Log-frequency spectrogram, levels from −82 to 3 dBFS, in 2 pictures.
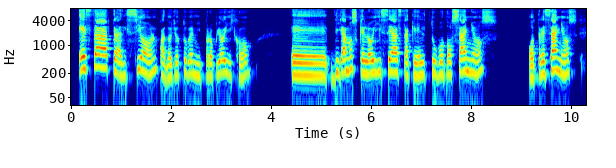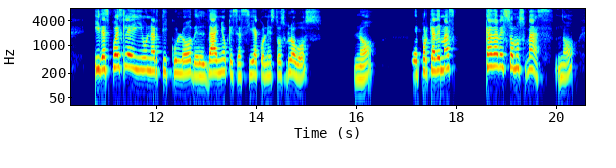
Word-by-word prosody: esta 275 Hz, +2 st, +5 dB
tradición, 210 Hz, +3 st, -3 dB
cuando 165 Hz, -6 st, -4 dB
yo 180 Hz, +2 st, -9 dB
tuve 195 Hz, +1 st, -7 dB
mi 180 Hz, -2 st, -9 dB
propio 180 Hz, +4 st, -4 dB
hijo, 185 Hz, +1 st, -8 dB, 0.8 s
eh, 180 Hz, -2 st, +1 dB
digamos 220 Hz, +8 st, -1 dB
que 210 Hz, -2 st, -1 dB
lo 200 Hz, +1 st, +2 dB
hice 220 Hz, +1 st, -2 dB
hasta 215 Hz, -4 st, 0 dB
que 180 Hz, -1 st, -4 dB
él 185 Hz, 0 st, -5 dB
tuvo 190 Hz, 0 st, -6 dB
2 185 Hz, +2 st, -4 dB
años, 220 Hz, +1 st, -3 dB, 0.6 s
o 155 Hz, 0 st, -3 dB
3 195 Hz, +3 st, -3 dB
años, 205 Hz, -4 st, +1 dB, 0.6 s
y 255 Hz, 0 st, +2 dB
después 265 Hz, +4 st, +5 dB
leí 275 Hz, -4 st, +4 dB
un 245 Hz, -1 st, -1 dB
artículo 215 Hz, -3 st, -1 dB
del 175 Hz, -2 st, -3 dB
daño 210 Hz, +1 st, +4 dB
que 195 Hz, -, -6 dB
se 180 Hz, -1 st, -5 dB
hacía 185 Hz, +2 st, -3 dB
con 175 Hz, -1 st, -4 dB
estos 175 Hz, 0 st, -7 dB
globos, 185 Hz, -5 st, -3 dB, 0.6 s
¿no? 150 Hz, +4 st, -4 dB, 0.7 s
Eh, 200 Hz, 0 st, 0 dB
porque 225 Hz, +1 st, +3 dB
además 250 Hz, +3 st, +4 dB, 0.6 s
cada 300 Hz, +1 st, +7 dB
vez 295 Hz, -1 st, +1 dB
somos 275 Hz, -2 st, +1 dB
más, 255 Hz, -1 st, -3 dB
¿no? -, -, -9 dB
205 Hz, 130 wpm, -22 LUFS, 180-240 Hz, 0.8 s, cada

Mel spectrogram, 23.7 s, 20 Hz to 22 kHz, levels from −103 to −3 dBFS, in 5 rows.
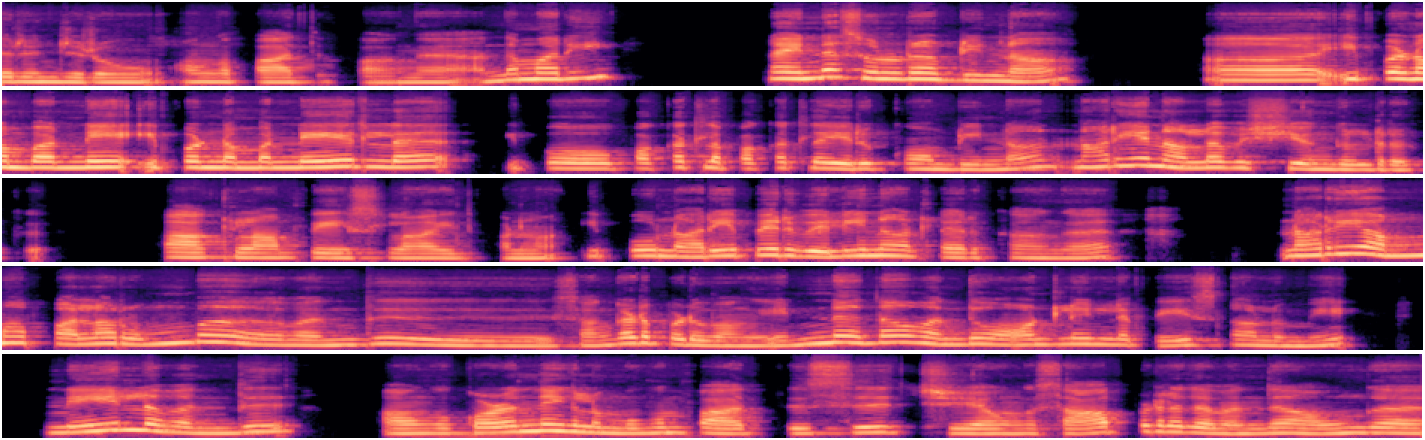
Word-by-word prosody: தெரிஞ்சிரும், 175 Hz, -2 st, -2 dB
அவங்க 180 Hz, 0 st, -4 dB
பார்த்துப்பாங்க." 170 Hz, 0 st, -5 dB, 0.2 s
அந்த 220 Hz, +7 st, -2 dB
மாரி. 280 Hz, +3 st, +3 dB, 0.6 s
நான் 300 Hz, 0 st, +6 dB
என்ன 365 Hz, +4 st, +5 dB
சொல்றேன் 285 Hz, -1 st, +5 dB
அப்படின்னா, 220 Hz, -6 st, 0 dB, 0.6 s
ஆ -, -, -1 dB, 0.4 s
இப்ப 295 Hz, +1 st, +3 dB
நம்ம 265 Hz, -1 st, +6 dB
நே 275 Hz, -, +8 dB, 0.2 s
இப்ப 270 Hz, -, -1 dB
நம்ம 255 Hz, 0 st, +3 dB
நேர்ல 290 Hz, 0 st, +5 dB, 0.4 s
இப்போ 240 Hz, -, -6 dB, 0.3 s
பக்கத்தில 260 Hz, +3 st, -2 dB
பக்கத்தில 250 Hz, +2 st, -4 dB
இருக்கோம் 220 Hz, 0 st, -2 dB
அப்படிடீன்னா 200 Hz, +2 st, -3 dB, 0.2 s
நெறைய 335 Hz, +5 st, +2 dB
நல்ல 260 Hz, 0 st, +3 dB
விஷயங்கள் 215 Hz, -6 st, -1 dB
இருக்கு. 180 Hz, +1 st, -7 dB, 0.5 s
பார்க்கலாம், 195 Hz, -2 st, 0 dB
பேசலாம், 180 Hz, -1 st, -3 dB
இது 170 Hz, -, -13 dB
பண்ணலாம். 170 Hz, 0 st, -6 dB
இப்போ 250 Hz, +1 st, -2 dB
நெறைய 245 Hz, +4 st, +2 dB
பேர் 280 Hz, -2 st, +3 dB
வெளிநாட்டில 245 Hz, -2 st, +1 dB
இருக்காங்க. 180 Hz, -2 st, -8 dB, 0.7 s
நெறைய 305 Hz, +6 st, +2 dB
அம்மா 265 Hz, +3 st, +2 dB
அப்பாலாம் 255 Hz, -1 st, 0 dB
ரொம்ப 280 Hz, +7 st, +1 dB, 0.3 s
வந்து 220 Hz, +5 st, -3 dB, 0.6 s
சங்கடப்படுவாங்க. 205 Hz, -4 st, -1 dB
என்னதான் 300 Hz, +3 st, +2 dB
வந்து 245 Hz, 0 st, -1 dB
ஆன்லைன்ல 230 Hz, 0 st, -2 dB
பேசினாலுமே, 205 Hz, -2 st, -5 dB, 0.5 s
நேர்ல 310 Hz, +5 st, +5 dB
வந்து 205 Hz, +4 st, -2 dB, 0.4 s
அவங்க 195 Hz, 0 st, 0 dB
குழந்தைகள 255 Hz, +3 st, +4 dB
முகம் 215 Hz, +2 st, -3 dB
பார்த்து, 190 Hz, 0 st, -1 dB
சிரிச்சு, 230 Hz, -1 st, -2 dB
அவங்க 190 Hz, 0 st, -4 dB
சாப்பிடுறத 235 Hz, +3 st, +1 dB
வந்து 190 Hz, +3 st, -2 dB
அவங்க 210 Hz, +4 st, -2 dB
225 Hz, 140 wpm, -20 LUFS, 190-265 Hz, 0.7 s, நே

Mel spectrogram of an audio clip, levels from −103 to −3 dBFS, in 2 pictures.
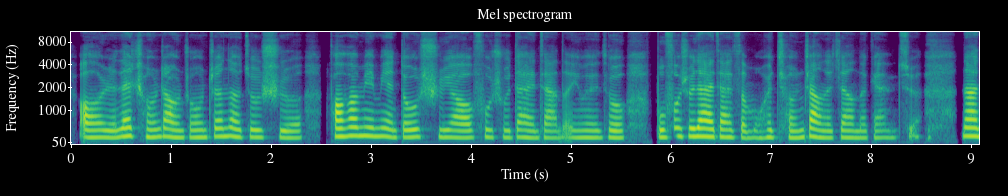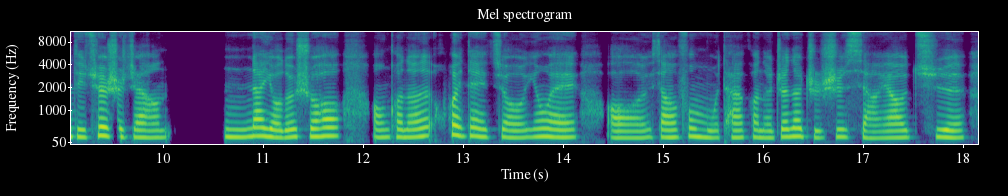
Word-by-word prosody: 呃， 210 Hz, 0 st, +4 dB
人 205 Hz, +1 st, +1 dB
在 245 Hz, +1 st, +6 dB
成 220 Hz, -2 st, -2 dB
长 220 Hz, -3 st, +3 dB
中 210 Hz, 0 st, -1 dB
真 235 Hz, +1 st, 0 dB
的 240 Hz, -2 st, +2 dB
就 215 Hz, 0 st, -2 dB
是 200 Hz, -1 st, -3 dB, 0.3 s
方 235 Hz, 0 st, +7 dB
方 255 Hz, 0 st, +5 dB
面 250 Hz, -1 st, +2 dB
面 235 Hz, -3 st, +1 dB
都 215 Hz, +1 st, +1 dB
是 220 Hz, -1 st, -4 dB
要 200 Hz, -1 st, +2 dB
付 215 Hz, +1 st, -5 dB
出 205 Hz, -1 st, -6 dB
代 210 Hz, -1 st, -1 dB
价 195 Hz, 0 st, -3 dB
的， 195 Hz, -, -8 dB
因 205 Hz, 0 st, -4 dB
为 200 Hz, 0 st, -2 dB
就 200 Hz, -1 st, -1 dB, 0.3 s
不 215 Hz, -, +2 dB
付 245 Hz, +3 st, -2 dB
出 235 Hz, 0 st, +3 dB
代 235 Hz, -1 st, +8 dB
价 220 Hz, -1 st, +1 dB
怎 200 Hz, -2 st, -3 dB
么 195 Hz, 0 st, -7 dB
会 215 Hz, +2 st, -1 dB
成 200 Hz, 0 st, -2 dB
长 220 Hz, -1 st, +4 dB
的 200 Hz, -1 st, -2 dB
这 210 Hz, +1 st, -6 dB
样 200 Hz, -1 st, 0 dB
的 195 Hz, -, -4 dB
感 200 Hz, 0 st, -9 dB
觉， 225 Hz, +2 st, -12 dB, 0.4 s
那 245 Hz, -1 st, +7 dB
的 225 Hz, -2 st, 0 dB
确 255 Hz, +5 st, +3 dB
是 230 Hz, -2 st, -2 dB
这 215 Hz, 0 st, -3 dB
样。 205 Hz, 0 st, -1 dB, 0.6 s
嗯， 220 Hz, 0 st, 0 dB
那 245 Hz, 0 st, +4 dB
有 215 Hz, -3 st, +3 dB
的 220 Hz, +2 st, +2 dB
时 230 Hz, +1 st, -1 dB
候， 250 Hz, +2 st, +4 dB, 0.3 s
嗯， 215 Hz, 0 st, -2 dB
可 220 Hz, 0 st, -2 dB
能 220 Hz, +3 st, +1 dB
会 285 Hz, -3 st, +1 dB
内 240 Hz, -2 st, +1 dB
疚， 205 Hz, -2 st, -3 dB
因 230 Hz, +2 st, -1 dB
为， 220 Hz, -1 st, +1 dB, 0.3 s
呃， 195 Hz, 0 st, -2 dB
像 215 Hz, 0 st, 0 dB
父 230 Hz, +2 st, -2 dB
母 205 Hz, -2 st, -2 dB
他 205 Hz, +1 st, -3 dB
可 210 Hz, +1 st, -5 dB
能 200 Hz, -1 st, -3 dB
真 225 Hz, +3 st, 0 dB
的 240 Hz, 0 st, +3 dB
只 205 Hz, -3 st, -6 dB
是 225 Hz, +3 st, -3 dB
想 205 Hz, -3 st, -6 dB
要 200 Hz, +1 st, 0 dB
去 210 Hz, 0 st, -2 dB
215 Hz, 250 characters per minute, -21 LUFS, 205-230 Hz, 0.6 s, 代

